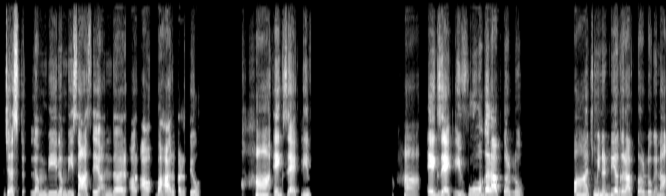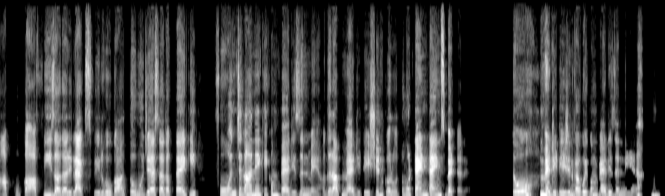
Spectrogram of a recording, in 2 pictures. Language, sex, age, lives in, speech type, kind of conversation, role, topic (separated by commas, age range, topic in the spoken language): Hindi, female, 50-54, India, conversation, podcast, guest, Din ke beech chhote outdoor breaks kaise nikaalte ho?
